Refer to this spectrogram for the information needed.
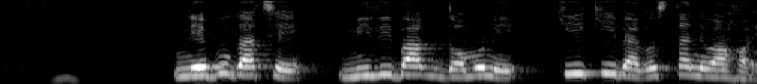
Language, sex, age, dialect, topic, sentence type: Bengali, female, 41-45, Rajbangshi, agriculture, question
